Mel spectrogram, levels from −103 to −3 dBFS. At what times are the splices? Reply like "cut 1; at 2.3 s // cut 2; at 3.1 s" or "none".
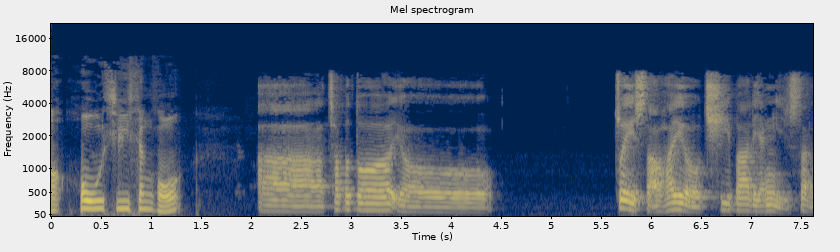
cut 1; at 1.9 s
